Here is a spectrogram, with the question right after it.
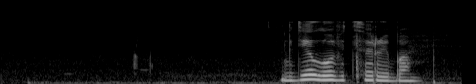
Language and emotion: Russian, neutral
